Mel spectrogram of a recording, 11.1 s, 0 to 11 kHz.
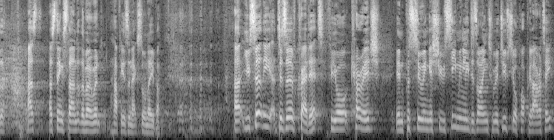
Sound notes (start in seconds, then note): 3.3 laughter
